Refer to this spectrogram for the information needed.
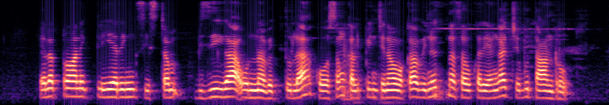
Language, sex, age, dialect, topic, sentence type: Telugu, male, 36-40, Telangana, banking, statement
